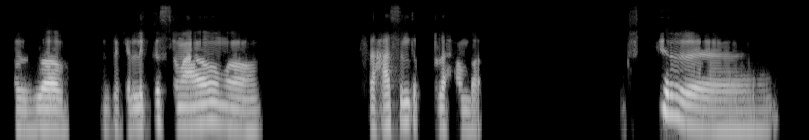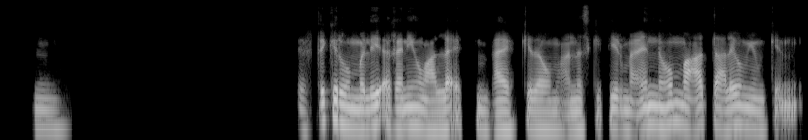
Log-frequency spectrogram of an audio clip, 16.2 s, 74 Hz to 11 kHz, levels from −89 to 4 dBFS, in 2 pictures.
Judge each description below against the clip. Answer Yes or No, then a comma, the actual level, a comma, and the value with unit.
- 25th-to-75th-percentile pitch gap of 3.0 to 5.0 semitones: No, narrow, 2.6 semitones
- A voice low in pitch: Yes, low, 115 Hz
